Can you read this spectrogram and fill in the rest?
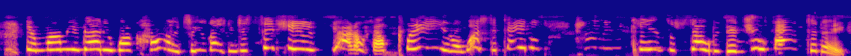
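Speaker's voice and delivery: put-on high-pitched scolding scream at the kids; screaming rant. Nanny screaming at the kids about helping out. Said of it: "I'm screaming".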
